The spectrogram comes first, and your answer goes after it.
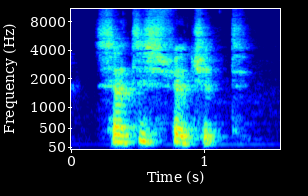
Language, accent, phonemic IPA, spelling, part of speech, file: French, Canada, /sa.tis.fe.sit/, satisfecit, noun, LL-Q150 (fra)-satisfecit.wav
- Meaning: 1. certificate of satisfaction 2. statement that one is satisfied with something; nod of approval, blessing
